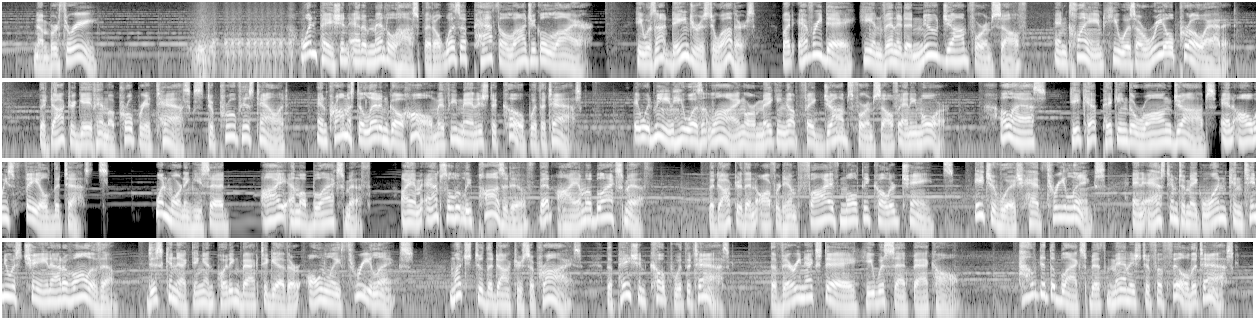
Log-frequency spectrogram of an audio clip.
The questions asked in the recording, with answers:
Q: How did the blacksmith manage to fulfill the task?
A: The blacksmith disconnected 3 links of one chain and, using them, connected the remaining 4 parts.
